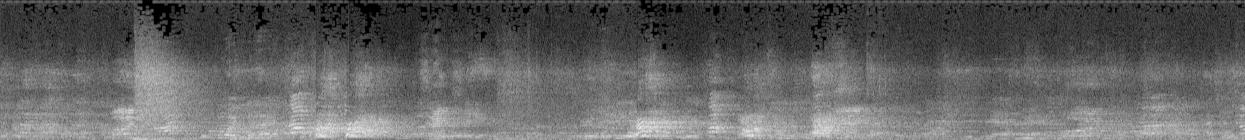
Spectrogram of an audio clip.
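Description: A dog barking and yipping excitedly, in repeated short high-pitched calls, echoing in a large indoor arena, over background chatter.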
